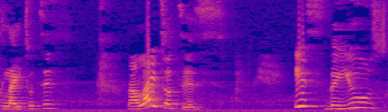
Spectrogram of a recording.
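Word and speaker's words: litotes: of metronomy the next one is ltis it's pronounced ltis now ltis is the use of a negative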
